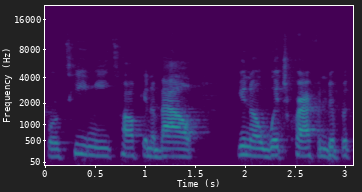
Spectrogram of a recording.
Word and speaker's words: Rotimi: actor from Power, I think his name is pronounced Rotimi, talking about witchcraft and different things like that in the industry.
